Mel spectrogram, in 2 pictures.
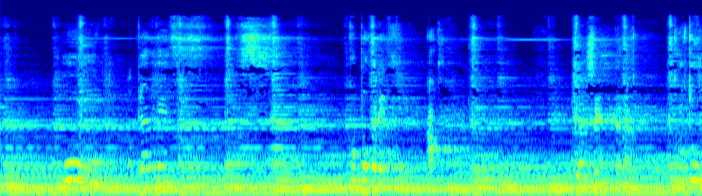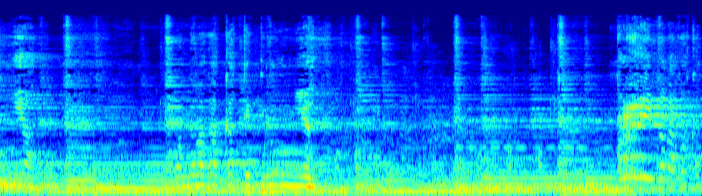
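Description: Acoustic guitar playing a steady accompaniment, with a man's voice coming in over it at moments, most strongly near the end.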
